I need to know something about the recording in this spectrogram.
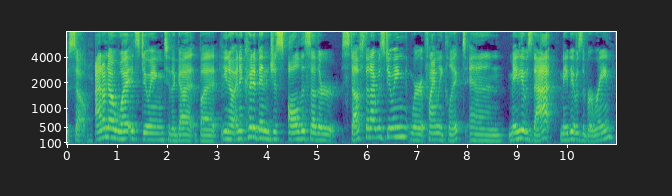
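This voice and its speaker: A woman's voice: on the low side, fairly bright tone. A woman talking candidly in a casual personal vlog, chatty and repeating herself for emphasis. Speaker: vlogger and copywriter.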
